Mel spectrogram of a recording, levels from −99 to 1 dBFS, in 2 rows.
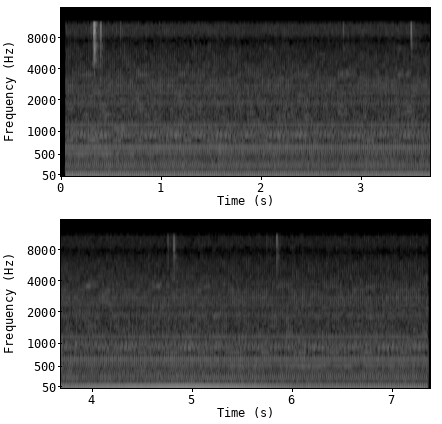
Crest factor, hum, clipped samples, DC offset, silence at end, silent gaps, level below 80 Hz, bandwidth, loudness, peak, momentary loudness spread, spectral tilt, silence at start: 38 dB; 50 Hz at -60 dBFS; under 0.1%; under 0.1%; 0 s; none; -58 dBFS; 11.5 kHz; -54 LUFS; -16 dBFS; 10 LU; -2.5 dB/octave; 0.05 s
